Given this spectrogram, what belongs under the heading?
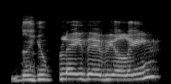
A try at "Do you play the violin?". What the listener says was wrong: Do you play the violin? Very good, guys. Well done.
